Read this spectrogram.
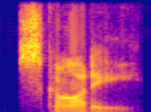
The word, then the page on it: Scottie: American English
